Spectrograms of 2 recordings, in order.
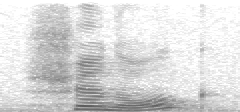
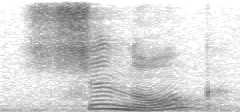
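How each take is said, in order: First: The first consonant is a broader, airier sh. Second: The first consonant is a thin, whistling hiss. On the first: The speaker calls it wrong. "이걸 샤로 발음했다면 이렇게 됐을 거예요" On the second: The speaker calls it right. "최대한 이 입천장과 혀를 붙여서 발음이 최대한 얇게 새어나가는 발음"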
